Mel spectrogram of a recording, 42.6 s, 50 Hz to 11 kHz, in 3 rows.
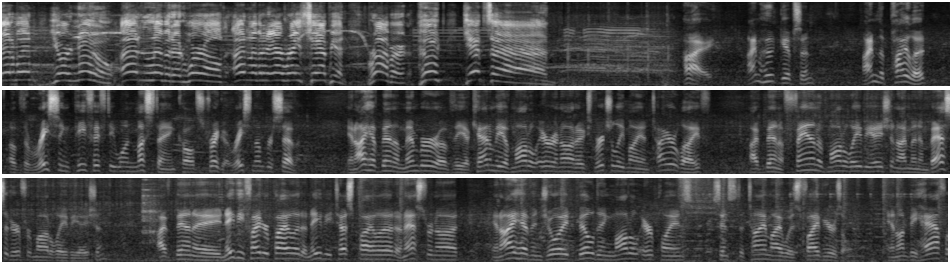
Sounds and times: Speech: 0.0s - 8.2s, 10.2s - 12.2s, 12.9s - 24.8s, 25.4s - 30.0s, 30.8s - 42.6s.

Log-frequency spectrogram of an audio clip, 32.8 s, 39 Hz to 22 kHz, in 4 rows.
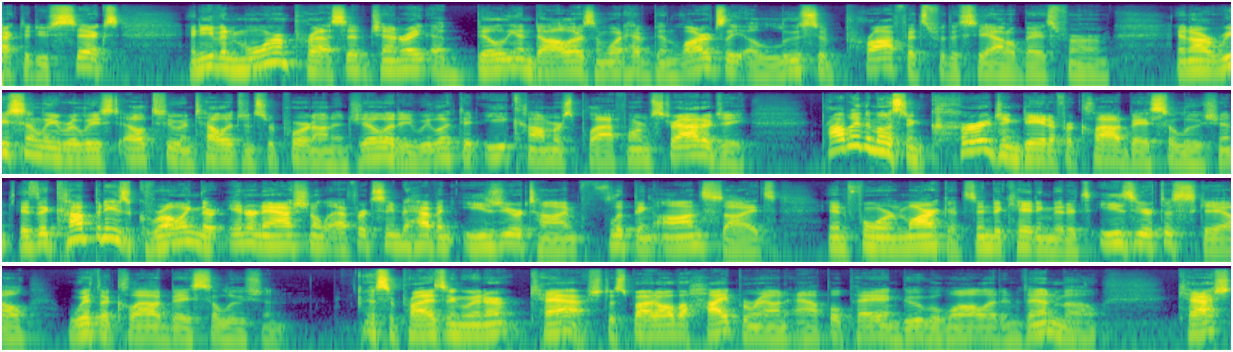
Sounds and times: Speech: 0.0s - 32.7s.

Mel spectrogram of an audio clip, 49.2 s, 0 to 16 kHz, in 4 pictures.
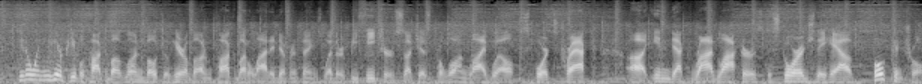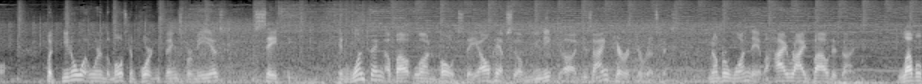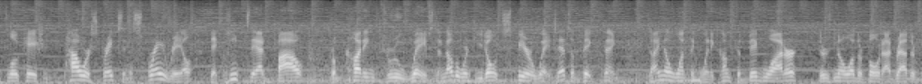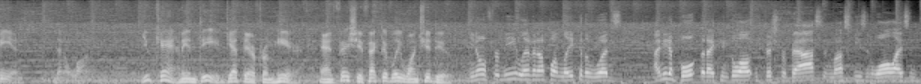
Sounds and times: Music: 0.0s - 49.1s
Speech: 0.3s - 7.8s, 8.4s - 16.2s, 16.8s - 21.2s, 21.8s - 23.7s, 24.3s - 38.1s, 38.8s - 49.1s.

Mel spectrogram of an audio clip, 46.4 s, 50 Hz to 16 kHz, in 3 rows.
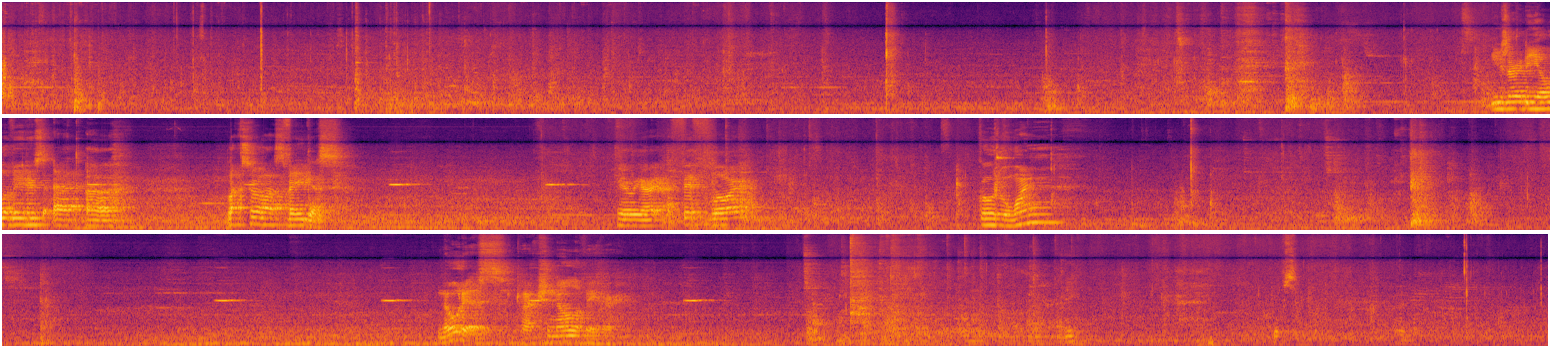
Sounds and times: Speech: 14.9s - 16.8s, 17.7s - 19.0s, 21.6s - 23.1s, 25.2s - 26.2s, 35.3s - 37.3s.

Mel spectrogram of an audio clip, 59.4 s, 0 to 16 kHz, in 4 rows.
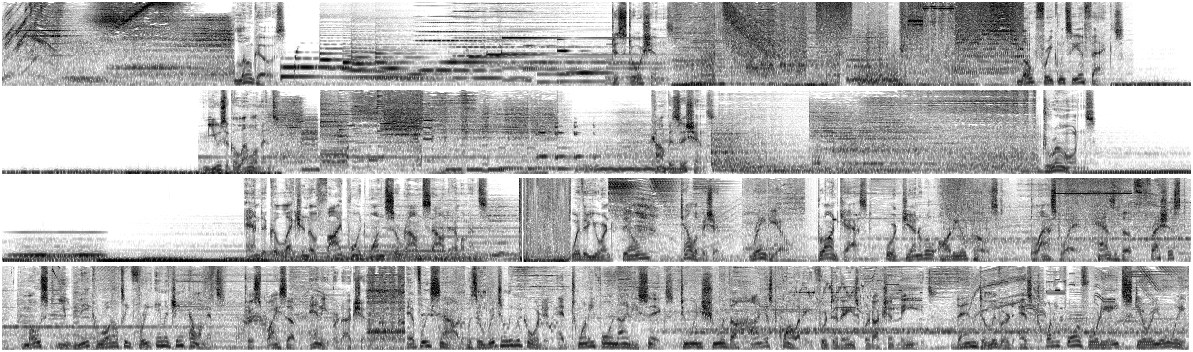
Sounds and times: Sound effect: 0.0s - 2.9s, 8.4s - 27.9s, 29.2s - 59.4s.

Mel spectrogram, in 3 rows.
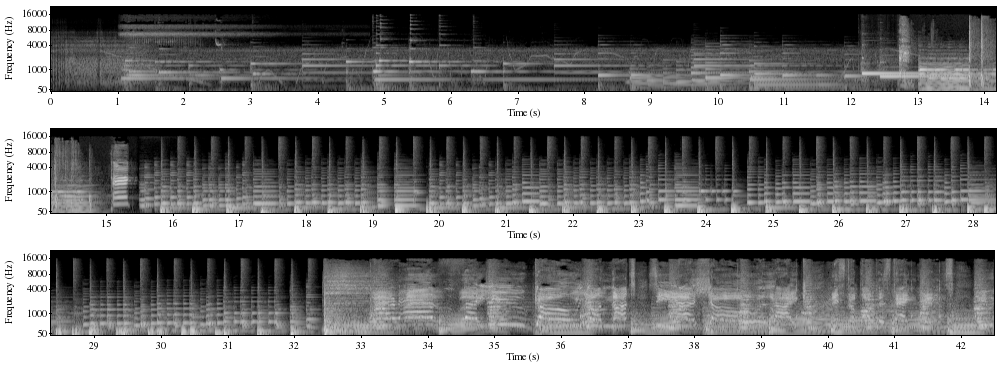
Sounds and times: Music: 0.4s - 12.3s, 13.0s - 42.5s.

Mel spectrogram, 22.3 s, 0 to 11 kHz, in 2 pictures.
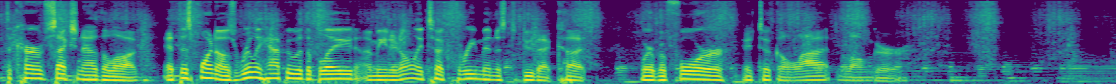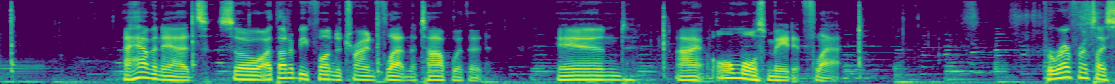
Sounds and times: Sawing: 0.0s - 11.4s, 20.6s - 22.3s
Wood: 0.0s - 14.2s, 14.8s - 15.6s, 19.6s - 22.3s.

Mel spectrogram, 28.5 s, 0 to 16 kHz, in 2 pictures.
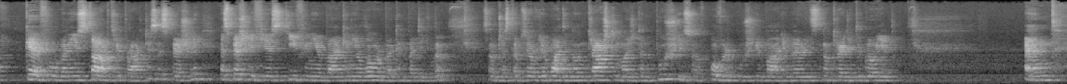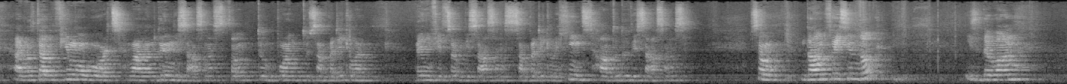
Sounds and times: Speech: 0.0s - 12.0s, 13.6s - 23.5s, 24.2s - 26.4s, 27.1s - 28.1s.

